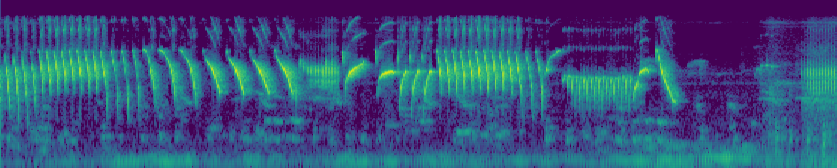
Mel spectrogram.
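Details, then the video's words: Canary pancingan song intended to make other canaries sing: fast buzzy trill, then a string of sharp falling whistles, another dense roll, a lower buzz and a steep final sweep, followed by a short pause. "PANCINGAN KENARI GACOR"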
